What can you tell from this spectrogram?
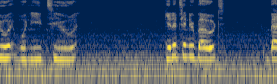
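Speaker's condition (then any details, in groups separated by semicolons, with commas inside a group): Cerebral palsy; uses a wheelchair; voice permanently damaged, may be hard to understand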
